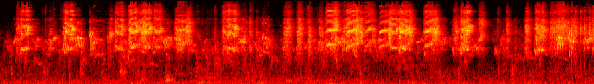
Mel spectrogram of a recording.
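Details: Pet budgerigars kept for breeding, while eating, keep up a busy chatter of buzzy chirps and harsh squawks in overlapping bursts.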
